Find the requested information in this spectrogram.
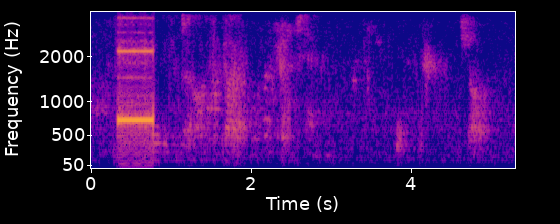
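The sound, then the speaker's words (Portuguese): A voicemail beep marks the start of message recording: a single steady electronic tone, clear and loud, followed by faint talking. “você só será tarifado após o sinal. Grave seu recado.”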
